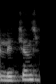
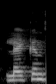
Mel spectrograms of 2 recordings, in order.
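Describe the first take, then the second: First: The middle sound is a soft 'ch'. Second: The middle sound is a hard 'k'. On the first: "जिसको कुछ बच्चे लिचन्स भी pronounce करते हैं" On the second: "लाइकन से बनाया जाता है"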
